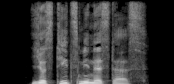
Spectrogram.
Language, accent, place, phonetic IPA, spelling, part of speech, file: German, Germany, Berlin, [jʊsˈtiːt͡smiˌnɪstɐs], Justizministers, noun, De-Justizministers.ogg
- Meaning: genitive singular of Justizminister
